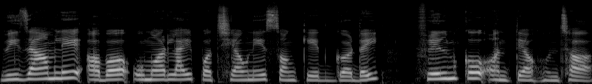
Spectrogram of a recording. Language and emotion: Nepali, neutral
